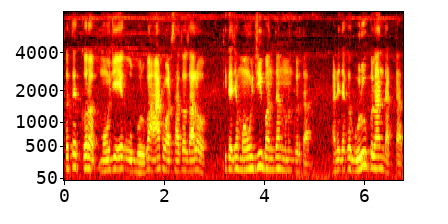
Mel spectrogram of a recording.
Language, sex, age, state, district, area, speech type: Goan Konkani, male, 30-45, Goa, Quepem, rural, spontaneous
